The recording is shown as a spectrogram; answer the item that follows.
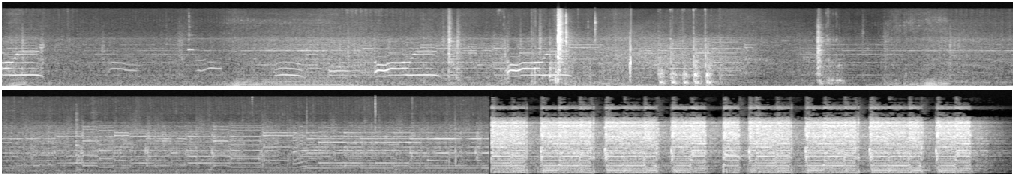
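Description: A quieter stretch with a low rumble and pitched sounds gliding up and down. About twenty seconds in, electric guitar chords cut in abruptly, played in short stop-start bursts.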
